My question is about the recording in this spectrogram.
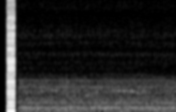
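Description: A single short buzzy synth note from a DIY breadboard synth, cut off abruptly after about a tenth of a second, followed by faint room tone.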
